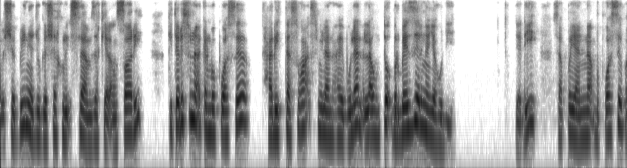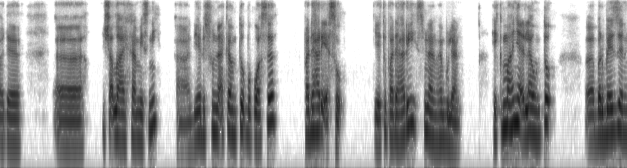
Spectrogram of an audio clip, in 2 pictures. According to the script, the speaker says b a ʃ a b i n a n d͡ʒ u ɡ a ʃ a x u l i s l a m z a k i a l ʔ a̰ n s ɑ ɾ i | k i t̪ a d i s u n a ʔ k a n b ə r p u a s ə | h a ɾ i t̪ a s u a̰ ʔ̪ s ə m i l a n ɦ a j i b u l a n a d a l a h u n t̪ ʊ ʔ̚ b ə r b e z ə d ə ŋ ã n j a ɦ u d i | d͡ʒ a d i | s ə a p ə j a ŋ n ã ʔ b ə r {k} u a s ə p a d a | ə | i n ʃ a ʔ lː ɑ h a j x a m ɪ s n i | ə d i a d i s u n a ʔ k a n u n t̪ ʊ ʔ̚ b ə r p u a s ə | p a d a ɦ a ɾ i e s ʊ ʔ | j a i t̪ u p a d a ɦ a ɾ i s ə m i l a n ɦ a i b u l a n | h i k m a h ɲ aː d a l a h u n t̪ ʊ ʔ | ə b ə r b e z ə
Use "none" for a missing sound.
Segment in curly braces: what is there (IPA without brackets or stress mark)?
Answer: p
